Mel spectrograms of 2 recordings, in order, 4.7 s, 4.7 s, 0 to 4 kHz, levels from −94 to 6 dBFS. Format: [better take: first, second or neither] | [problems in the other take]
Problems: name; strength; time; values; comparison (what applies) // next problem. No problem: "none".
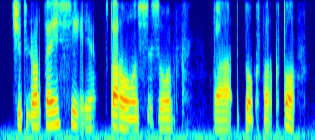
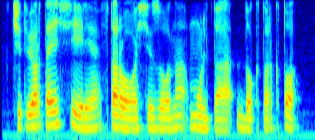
second | noise reduction (neural diffusion model UNIVERSE++)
